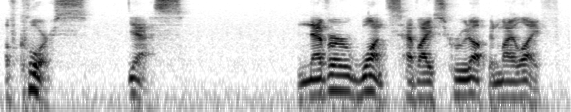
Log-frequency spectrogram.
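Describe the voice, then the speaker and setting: A man hosting a game playthrough, commentating with exclamations and drawn-out words for emphasis. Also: on the low side, sharp tone. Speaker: gaming video host. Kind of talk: playthrough commentary, reading game dialogue aloud. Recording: music behind the voice. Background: game music.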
